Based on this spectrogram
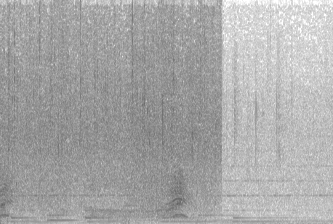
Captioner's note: oarsmen continue calling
